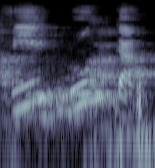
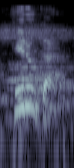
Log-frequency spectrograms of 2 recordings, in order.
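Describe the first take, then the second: First: Each syllable is said separately with breaks. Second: The syllables run together as one word.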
